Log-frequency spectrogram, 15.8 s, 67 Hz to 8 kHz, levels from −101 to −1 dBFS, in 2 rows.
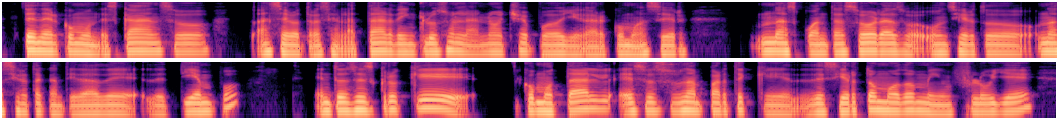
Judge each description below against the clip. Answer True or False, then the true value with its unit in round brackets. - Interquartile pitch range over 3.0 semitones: False (2.7 semitones)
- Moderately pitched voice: False (120 Hz)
